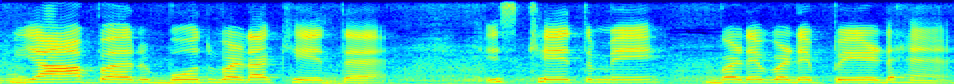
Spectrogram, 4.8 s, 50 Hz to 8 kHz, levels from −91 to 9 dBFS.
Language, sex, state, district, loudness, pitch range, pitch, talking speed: Hindi, female, Haryana, Rohtak, -17 LUFS, 235-255 Hz, 245 Hz, 165 wpm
